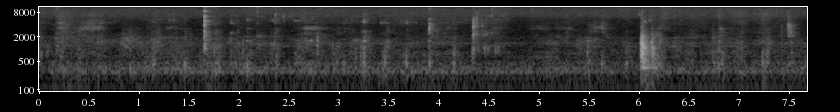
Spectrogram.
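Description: Close-miked chewing of fried chicken and rice: soft wet mouth clicks and smacks, with a few light clicks of wooden chopsticks on the bowls. About six seconds in there is one brief, louder mouth sound.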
